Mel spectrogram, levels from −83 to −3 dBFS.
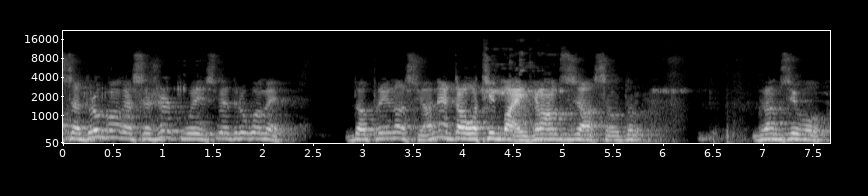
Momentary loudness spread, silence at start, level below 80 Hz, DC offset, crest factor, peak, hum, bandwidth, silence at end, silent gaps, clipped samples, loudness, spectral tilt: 12 LU; 0 s; -70 dBFS; under 0.1%; 22 dB; -4 dBFS; none; 10 kHz; 0 s; 2.78-2.82 s; under 0.1%; -25 LUFS; -6.5 dB/octave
